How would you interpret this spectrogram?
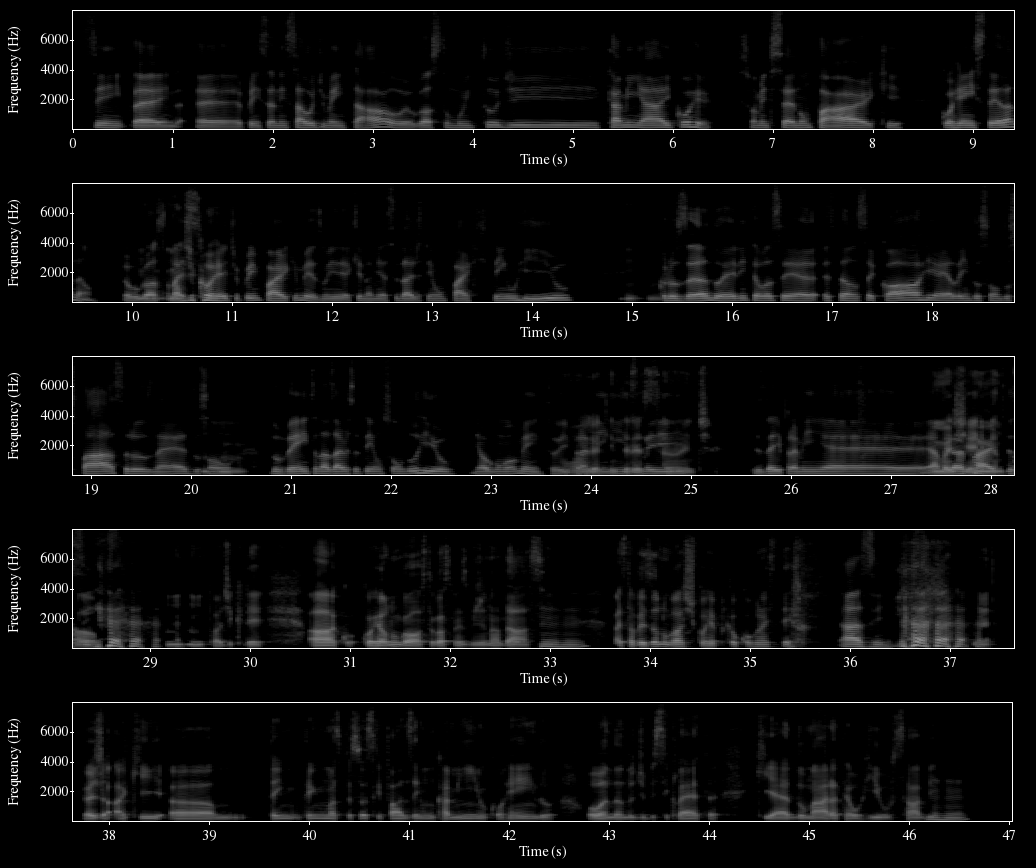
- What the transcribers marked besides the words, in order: laugh; chuckle; laugh
- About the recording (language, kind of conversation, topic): Portuguese, unstructured, Como o esporte pode ajudar na saúde mental?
